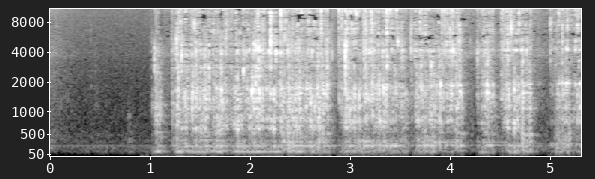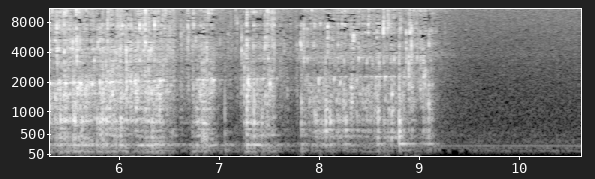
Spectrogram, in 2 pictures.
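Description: Rainwater poured from a spouted cup into the narrow neck of a plastic bottle: a stream of water starting about a second in, with a few short breaks, then stopping suddenly near the end.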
